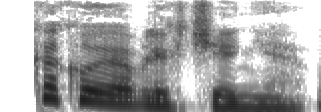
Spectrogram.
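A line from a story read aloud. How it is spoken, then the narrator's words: Relieved sigh. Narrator (Russian): вздохнула миссис Оливер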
